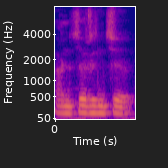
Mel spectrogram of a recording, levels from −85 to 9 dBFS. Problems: none marked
